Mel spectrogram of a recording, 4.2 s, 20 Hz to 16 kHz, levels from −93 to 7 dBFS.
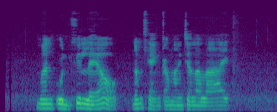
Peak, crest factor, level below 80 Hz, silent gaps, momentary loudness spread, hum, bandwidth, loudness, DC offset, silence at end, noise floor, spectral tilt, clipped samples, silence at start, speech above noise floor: -10 dBFS; 18 dB; -78 dBFS; none; 10 LU; none; 11 kHz; -28 LUFS; under 0.1%; 0.75 s; -58 dBFS; -6.5 dB/octave; under 0.1%; 0.55 s; 30 dB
